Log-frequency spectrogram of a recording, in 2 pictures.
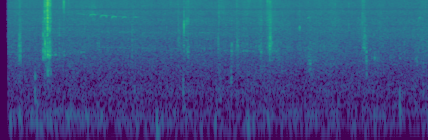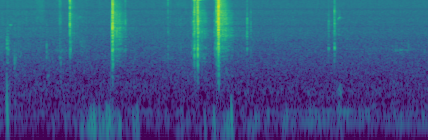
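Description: Scattered faint, sharp clicks of a semi-automatic pistol being handled, with two close together about nine and a half seconds in. None of them is a shot.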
